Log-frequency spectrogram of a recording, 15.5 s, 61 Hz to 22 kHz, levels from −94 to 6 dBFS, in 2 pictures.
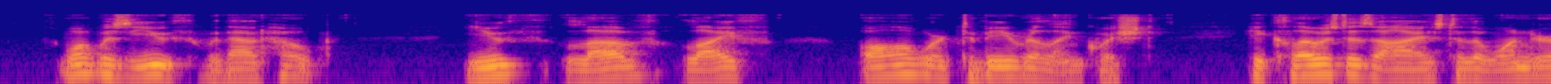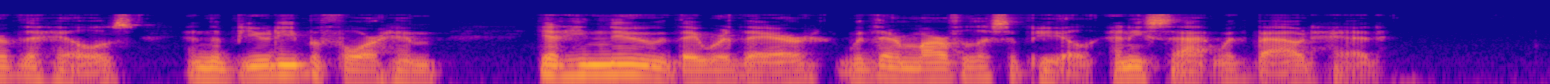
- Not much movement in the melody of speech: No, average, 3.8 semitones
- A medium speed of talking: Yes, average, 170 wpm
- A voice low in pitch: Yes, low, 105 Hz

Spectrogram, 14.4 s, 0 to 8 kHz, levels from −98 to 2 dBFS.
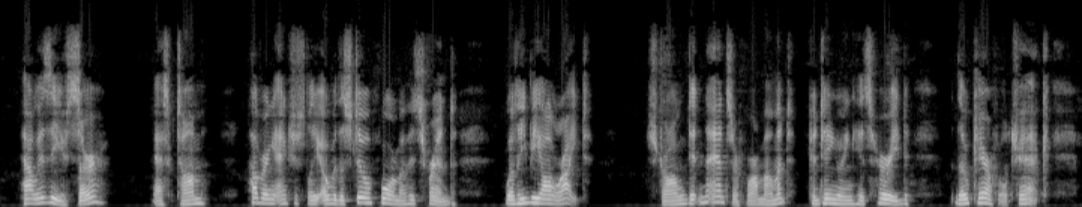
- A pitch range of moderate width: Yes, average, 3.7 semitones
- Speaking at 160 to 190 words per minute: No, slow, 135 wpm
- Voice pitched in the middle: Yes, medium, 155 Hz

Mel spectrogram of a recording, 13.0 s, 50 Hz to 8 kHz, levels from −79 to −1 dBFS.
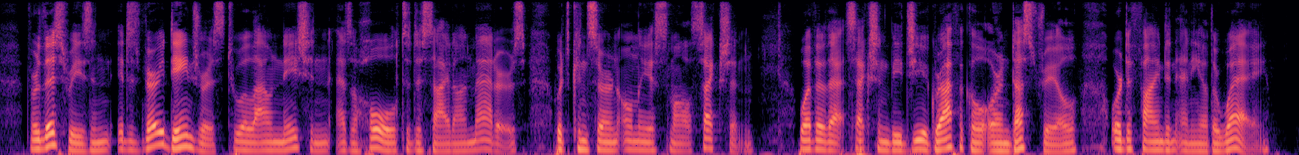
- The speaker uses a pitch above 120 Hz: No, low, 115 Hz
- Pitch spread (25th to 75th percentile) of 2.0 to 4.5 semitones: Yes, average, 3.2 semitones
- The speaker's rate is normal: Yes, average, 170 wpm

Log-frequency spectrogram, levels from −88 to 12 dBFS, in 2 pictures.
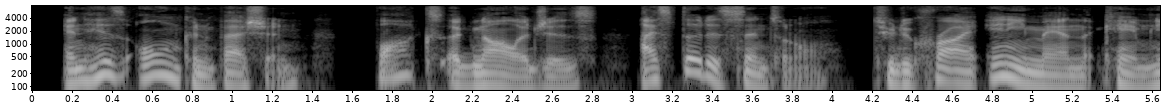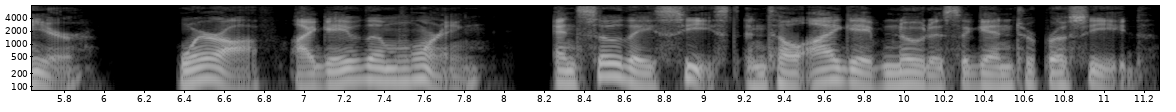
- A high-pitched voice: No, low, 110 Hz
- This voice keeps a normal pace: Yes, average, 175 wpm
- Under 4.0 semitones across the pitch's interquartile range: No, average, 5.3 semitones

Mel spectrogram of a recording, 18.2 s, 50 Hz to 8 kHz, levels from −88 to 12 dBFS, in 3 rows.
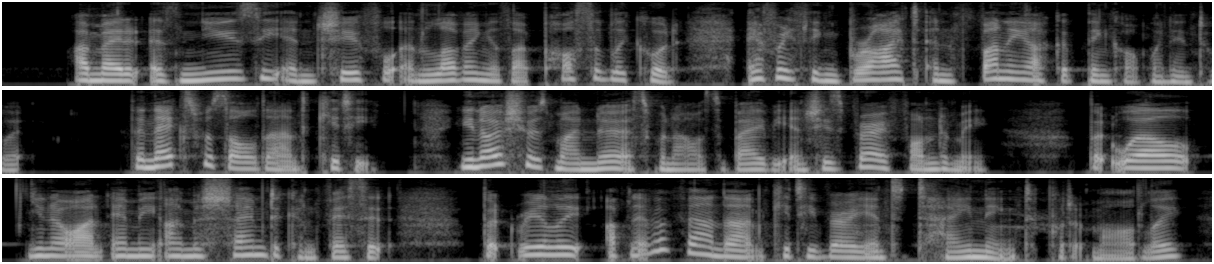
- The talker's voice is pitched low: No, high, 190 Hz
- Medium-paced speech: No, fast, 235 wpm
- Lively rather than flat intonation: No, average, 4.3 semitones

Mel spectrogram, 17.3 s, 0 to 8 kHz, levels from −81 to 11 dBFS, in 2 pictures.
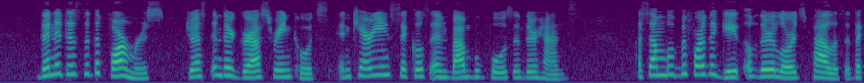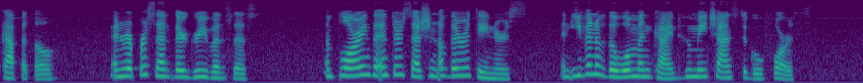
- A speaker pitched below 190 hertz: No, high, 240 Hz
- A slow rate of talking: No, average, 185 wpm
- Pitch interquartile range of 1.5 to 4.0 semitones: No, average, 5.1 semitones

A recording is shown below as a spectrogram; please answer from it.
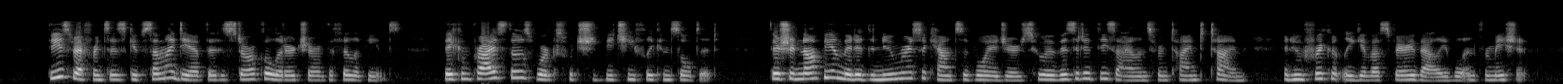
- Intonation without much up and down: No, average, 3.5 semitones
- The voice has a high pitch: Yes, high, 220 Hz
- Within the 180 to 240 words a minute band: Yes, average, 190 wpm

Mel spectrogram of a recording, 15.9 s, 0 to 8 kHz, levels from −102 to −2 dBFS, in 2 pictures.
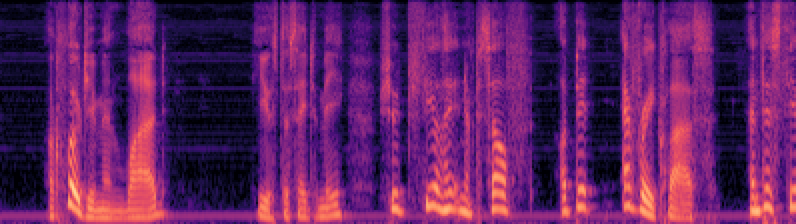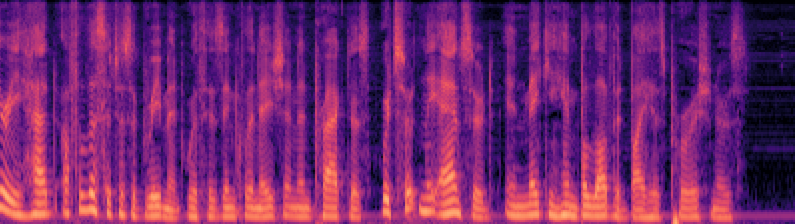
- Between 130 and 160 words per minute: Yes, average, 150 wpm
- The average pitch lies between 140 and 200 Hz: No, low, 120 Hz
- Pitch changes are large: Yes, wide, 5.9 semitones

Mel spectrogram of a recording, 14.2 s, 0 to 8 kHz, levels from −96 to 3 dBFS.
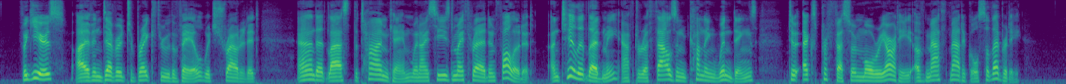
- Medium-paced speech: Yes, average, 180 wpm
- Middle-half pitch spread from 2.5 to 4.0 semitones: No, average, 5.1 semitones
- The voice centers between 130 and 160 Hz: Yes, medium, 140 Hz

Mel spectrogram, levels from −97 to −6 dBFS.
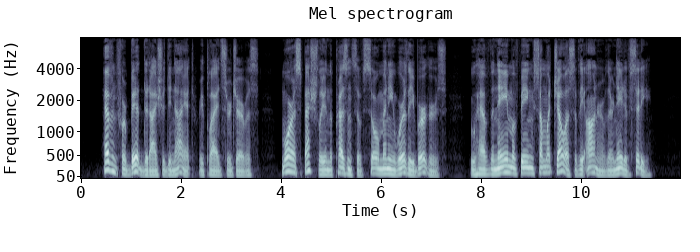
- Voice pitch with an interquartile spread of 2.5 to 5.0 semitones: No, wide, 5.6 semitones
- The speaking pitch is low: Yes, very low, 95 Hz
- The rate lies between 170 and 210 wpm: Yes, average, 175 wpm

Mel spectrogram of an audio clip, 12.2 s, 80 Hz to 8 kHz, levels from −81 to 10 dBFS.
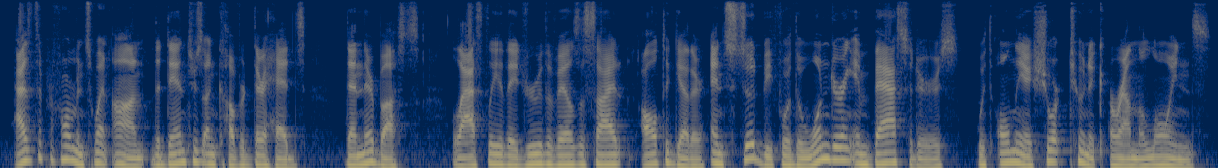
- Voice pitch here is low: Yes, low, 120 Hz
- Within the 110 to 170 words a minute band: Yes, average, 165 wpm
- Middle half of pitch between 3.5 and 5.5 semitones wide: Yes, average, 5.0 semitones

